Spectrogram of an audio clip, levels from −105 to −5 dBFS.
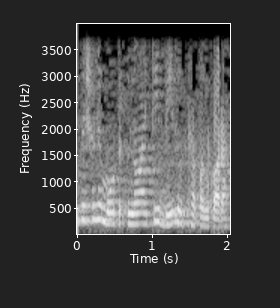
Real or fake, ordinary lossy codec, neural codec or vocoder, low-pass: real; none; none; 3.6 kHz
